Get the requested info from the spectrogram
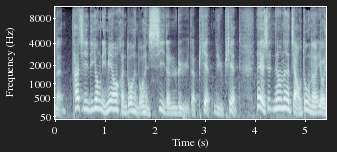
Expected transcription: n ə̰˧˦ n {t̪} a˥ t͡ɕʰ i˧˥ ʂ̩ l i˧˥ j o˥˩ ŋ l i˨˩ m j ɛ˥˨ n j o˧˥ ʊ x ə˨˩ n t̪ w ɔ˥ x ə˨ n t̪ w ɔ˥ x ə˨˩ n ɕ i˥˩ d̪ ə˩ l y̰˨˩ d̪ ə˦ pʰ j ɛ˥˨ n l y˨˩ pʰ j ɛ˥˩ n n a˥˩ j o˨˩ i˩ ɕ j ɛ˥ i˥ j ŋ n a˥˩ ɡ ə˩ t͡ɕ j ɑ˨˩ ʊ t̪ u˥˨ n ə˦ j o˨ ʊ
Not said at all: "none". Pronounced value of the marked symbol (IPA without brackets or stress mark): t̪ʰ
